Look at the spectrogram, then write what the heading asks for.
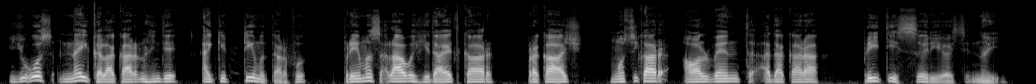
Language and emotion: Kashmiri, neutral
